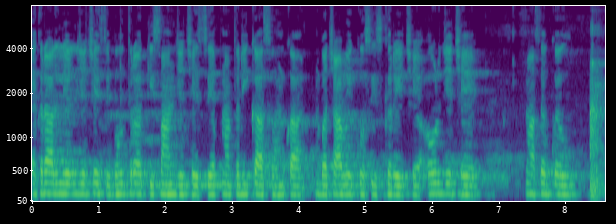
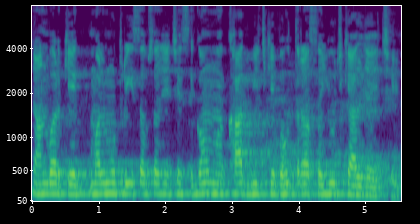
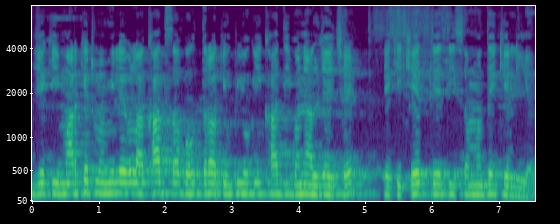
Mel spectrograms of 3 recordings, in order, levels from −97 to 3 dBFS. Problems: background sounds at intervals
